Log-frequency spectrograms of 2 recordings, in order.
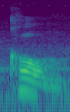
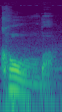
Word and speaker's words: comb: Okay, so you do not pronounce the last B. So you say comb, not comb. That's wrong. Okay? In combs.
